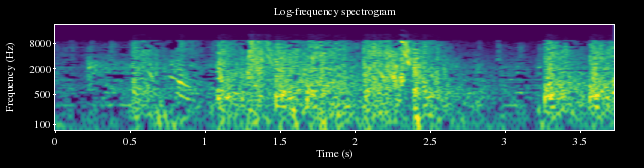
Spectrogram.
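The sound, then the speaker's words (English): A rapid flurry of gunfire during a chase, with dense overlapping shots cracking loudly and continuously, broad and harsh across the whole stretch, with a brief lull near the end before another burst. “In a flurry of gunfire, Gabriel pursues Jacob.”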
